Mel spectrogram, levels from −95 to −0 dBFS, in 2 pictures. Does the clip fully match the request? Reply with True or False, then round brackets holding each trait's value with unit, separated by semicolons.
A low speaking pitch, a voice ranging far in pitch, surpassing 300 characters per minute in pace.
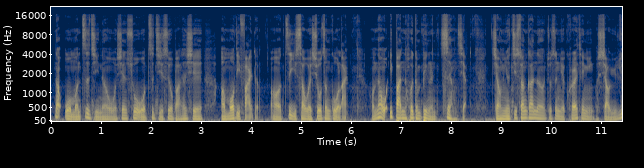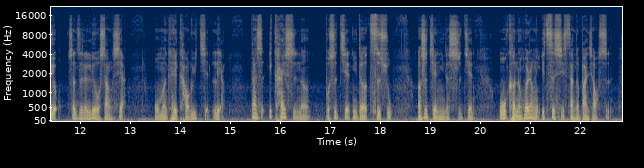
False (95 Hz; 4.9 semitones; 315 characters per minute)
